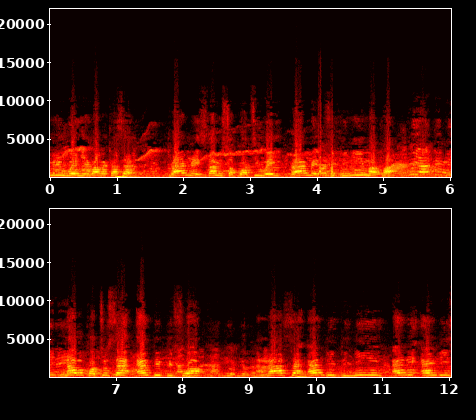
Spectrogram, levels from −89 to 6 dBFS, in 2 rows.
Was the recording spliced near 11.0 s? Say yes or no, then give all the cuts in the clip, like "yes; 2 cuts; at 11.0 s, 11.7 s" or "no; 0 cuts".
yes; 2 cuts; at 3.5 s, 11.0 s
